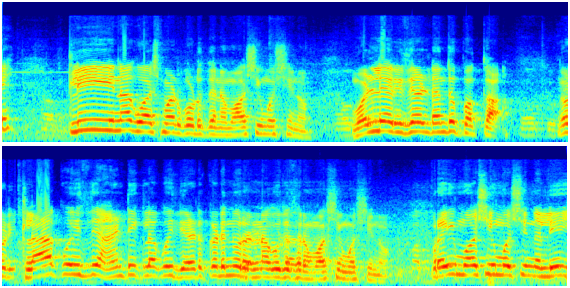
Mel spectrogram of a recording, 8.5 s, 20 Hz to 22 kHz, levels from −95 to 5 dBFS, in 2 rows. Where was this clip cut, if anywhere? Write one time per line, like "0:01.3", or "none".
0:04.3
0:07.4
